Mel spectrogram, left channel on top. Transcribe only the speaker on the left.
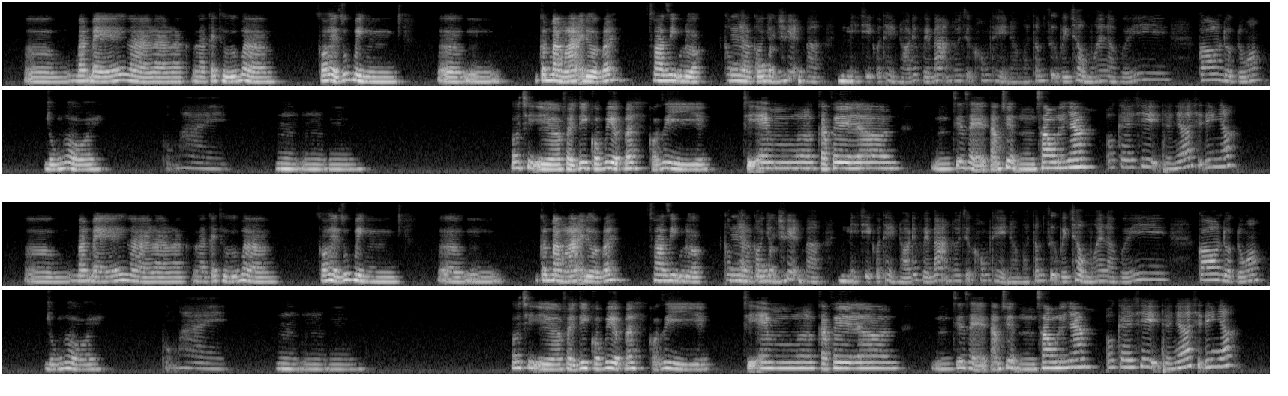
ờ, bạn bè ấy là là là là cái thứ mà có thể giúp mình ờ, cân bằng lại được đấy
xoa dịu được
nên
là
cố
gắng
ừ,
đúng rồi
ừ, ừ, ừ. Thôi chị ờ, phải đi có việc đây. Có gì chị em ờ, cà phê ờ, ừ, chia sẻ tám chuyện sau nữa nhá.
